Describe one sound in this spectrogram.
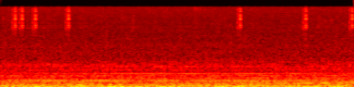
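A soft menu click sounds as a selection moves.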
